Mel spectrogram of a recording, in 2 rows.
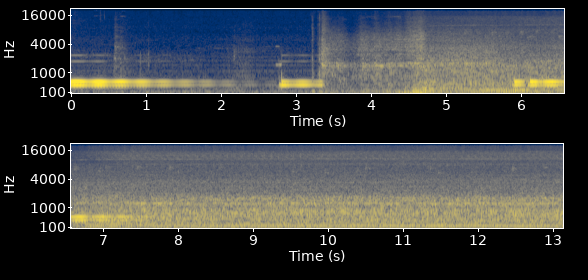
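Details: BMW E93 328i N52 engine, first start after oil pan gasket replacement and refill with 7 quarts of oil: chimes, quick crank and catch, steady even idle with no ticks or knocks; healthy.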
